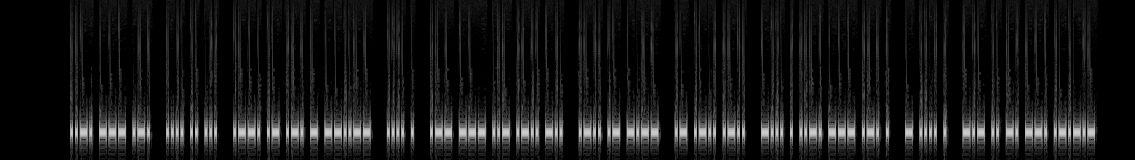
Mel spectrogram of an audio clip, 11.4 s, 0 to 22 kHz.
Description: Morse code, heard as a keyed tone, about 52 wpm, 700 Hz. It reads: FOR HIS PART, HE WOULD LAY ALL BEFORE THE KING.
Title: Sentences from Top 1000 Words - Review Part 2 - 50wpm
